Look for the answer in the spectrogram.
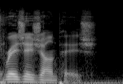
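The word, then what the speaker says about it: Regé-Jean Page: It's Regé Jean Page.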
